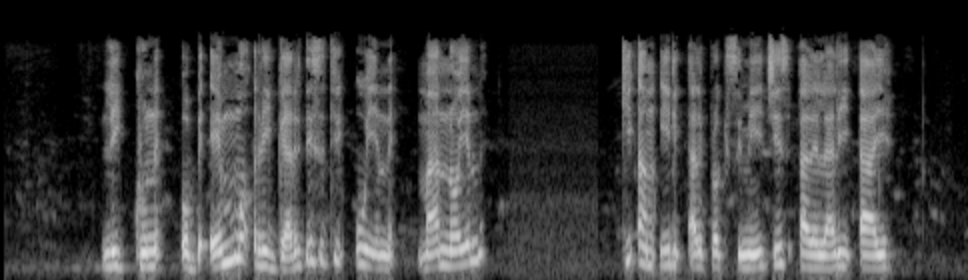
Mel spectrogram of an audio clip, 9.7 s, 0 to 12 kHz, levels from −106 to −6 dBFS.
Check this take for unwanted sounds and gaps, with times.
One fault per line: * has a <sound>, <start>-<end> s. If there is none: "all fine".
all fine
